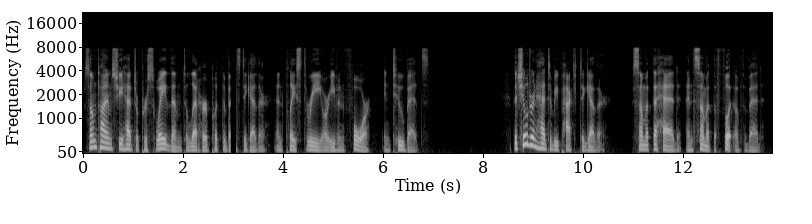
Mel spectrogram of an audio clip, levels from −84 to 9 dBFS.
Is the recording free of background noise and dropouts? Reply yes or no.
no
